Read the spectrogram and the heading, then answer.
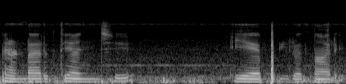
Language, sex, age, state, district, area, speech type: Malayalam, male, 30-45, Kerala, Palakkad, urban, spontaneous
